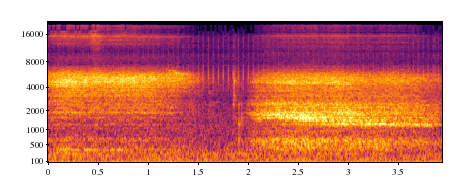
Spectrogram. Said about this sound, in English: breathing in through the nose and breathing out through the mouth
